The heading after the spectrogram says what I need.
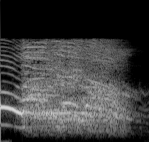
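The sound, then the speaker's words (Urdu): A crowd at an Islamic quiz gathering chants a religious slogan together in reply to a call. It is a loud, sustained unison shout that fades out at the end. “نعرہ لگائیں فیضان اعلی”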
